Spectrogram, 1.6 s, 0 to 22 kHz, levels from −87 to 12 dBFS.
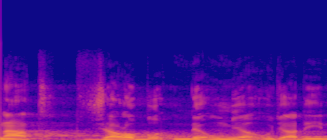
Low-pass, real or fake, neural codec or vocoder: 14.4 kHz; real; none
